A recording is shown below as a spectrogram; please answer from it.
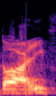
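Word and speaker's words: ضعيف: হ্যাঁ, এটাকেই বলা হয় দয়ীফ, অর্থাৎ যেহেতু দোয়াত দিয়ে উচ্চারণ দয়ীফ, কেউ এটাকে দয়ীফ বলেন, কেউ জয়ীফ বলেন, অর্থাৎ দ এর উচ্চারণ যারা জ করেন তারা এটাকে বলেন জয়ীফ।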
